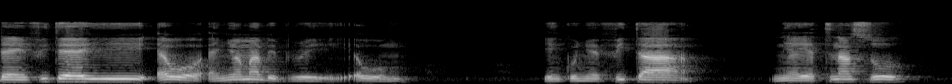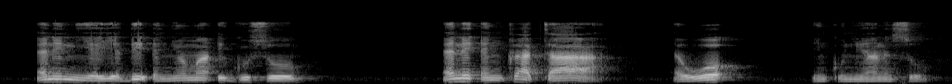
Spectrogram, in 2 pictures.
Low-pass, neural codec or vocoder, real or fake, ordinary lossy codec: 7.2 kHz; none; real; AAC, 32 kbps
